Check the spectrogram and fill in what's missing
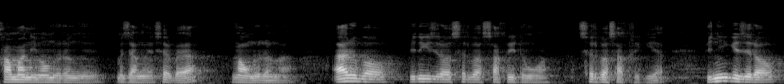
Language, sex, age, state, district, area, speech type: Bodo, male, 45-60, Assam, Chirang, rural, spontaneous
